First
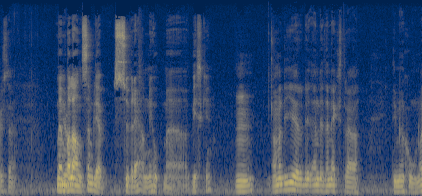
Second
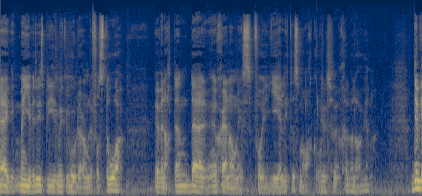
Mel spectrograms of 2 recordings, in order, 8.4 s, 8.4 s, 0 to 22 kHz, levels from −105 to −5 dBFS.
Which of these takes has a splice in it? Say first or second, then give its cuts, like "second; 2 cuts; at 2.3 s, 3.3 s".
second; 1 cut; at 1.1 s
